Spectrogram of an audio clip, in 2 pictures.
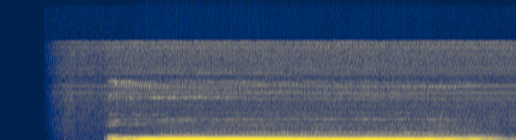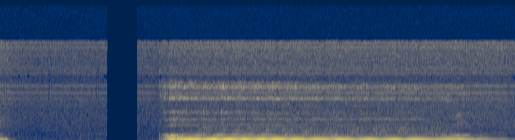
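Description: A man's voice chanting two long, steady, low held tones, each about four seconds, with a short pause between; the second is a little quieter.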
